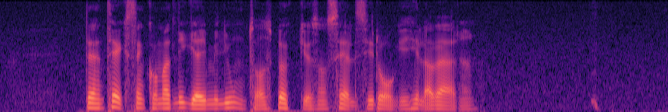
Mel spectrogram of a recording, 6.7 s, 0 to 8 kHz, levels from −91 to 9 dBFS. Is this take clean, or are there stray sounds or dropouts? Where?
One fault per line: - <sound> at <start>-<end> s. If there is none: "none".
- whoosh at 5.9-6.1 s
